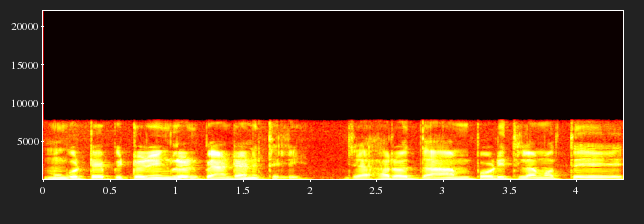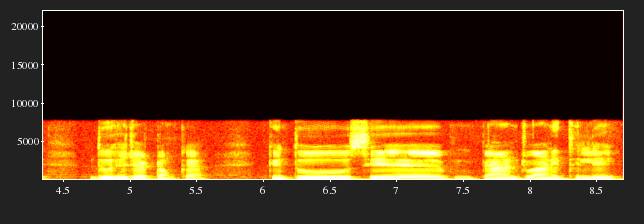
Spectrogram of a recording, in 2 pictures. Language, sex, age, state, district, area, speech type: Odia, male, 18-30, Odisha, Cuttack, urban, spontaneous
